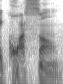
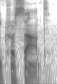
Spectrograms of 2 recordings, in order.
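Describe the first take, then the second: First: "croissant" as kwah-SOHN; "croissant" with a nasal French ending; French pronunciation. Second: "croissant" as kruh-SAHNT; "croissant" anglicised, ending in a clear t; American pronunciation. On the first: Retold or imitated. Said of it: "She has to say croissant". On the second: Shown as a demonstration. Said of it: "She can't say croissant".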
